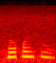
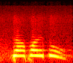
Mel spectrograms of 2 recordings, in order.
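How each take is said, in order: First: Same call, much softer, far off; faint echo. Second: High startled call, louder. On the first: Echo answering the boy, distant and faint. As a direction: let it come back like an echo. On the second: Little boy calling to the unseen voice, startled shout. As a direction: shout into the empty hills. Scared boy calls into hills. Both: Pretend.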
